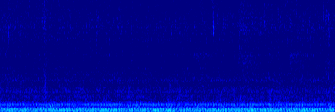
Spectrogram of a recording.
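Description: A vehicle's autonomous heater motor runs at emergency revs, giving off a steady, even droning hum with a constant pitch and no talking over it.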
